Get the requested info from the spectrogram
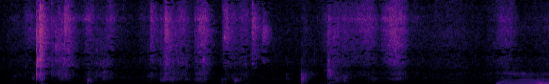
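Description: Faint scattered rustles and light knocks of things being handled. About five seconds in, a man's voice starts a long drawn-out wordless tone that rises and then falls in pitch.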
